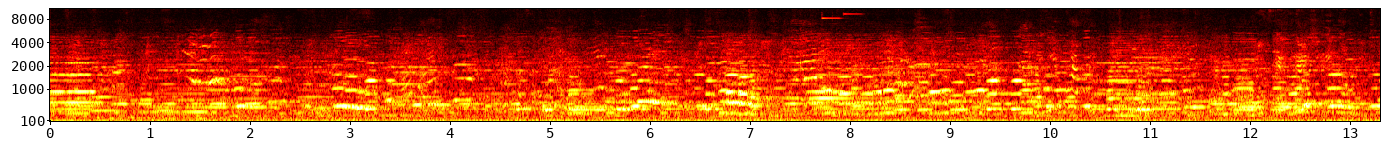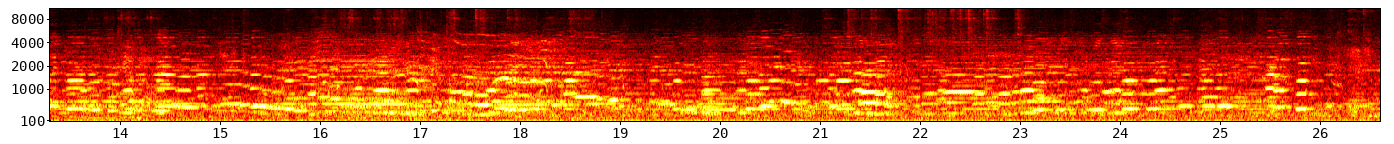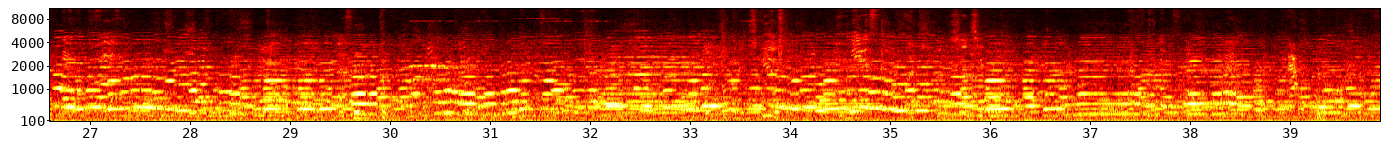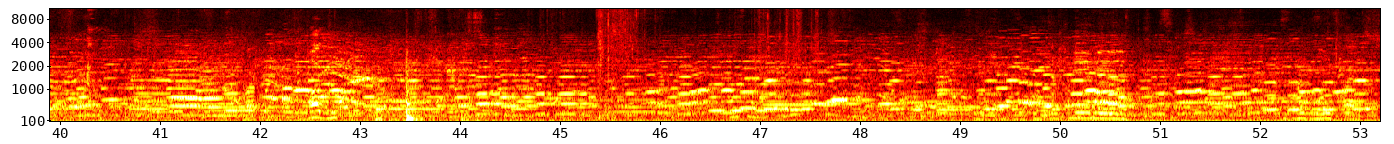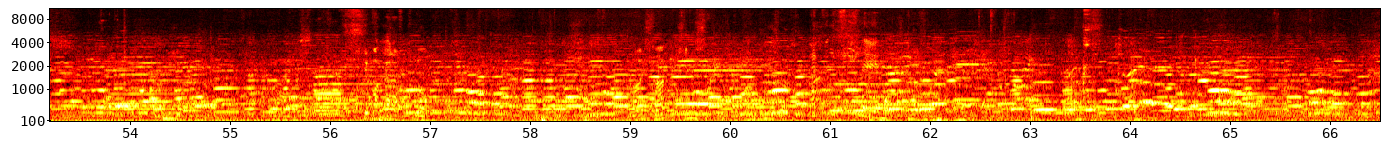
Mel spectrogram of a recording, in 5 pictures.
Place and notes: Draußen im Museumscafé gesessen. Ein Akkordeon spielt, Stimmen, Geschirr.
Sat outside in the museum café. An accordion plays, voices, dishes.
Cologne, Germany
